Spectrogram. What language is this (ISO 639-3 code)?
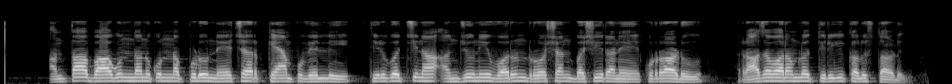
tel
